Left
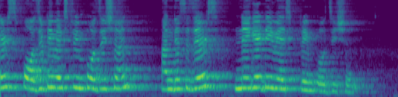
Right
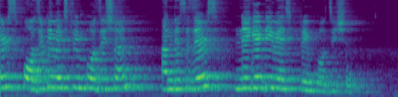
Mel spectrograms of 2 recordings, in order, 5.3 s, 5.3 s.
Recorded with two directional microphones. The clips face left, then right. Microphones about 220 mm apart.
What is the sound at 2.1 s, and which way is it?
A woman's voice, 60° left (ahead or behind).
